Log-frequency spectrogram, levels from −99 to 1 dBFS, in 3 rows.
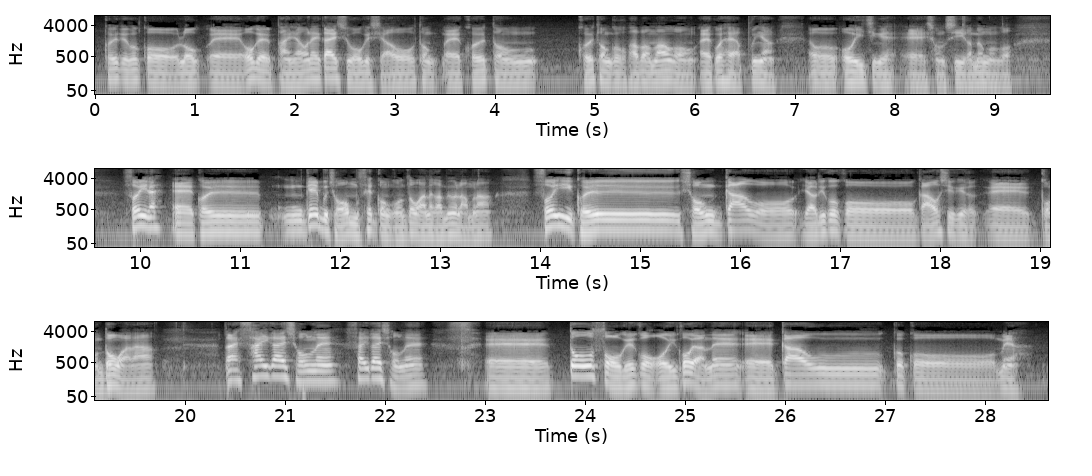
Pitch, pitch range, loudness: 95 Hz, 85-115 Hz, -16 LUFS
